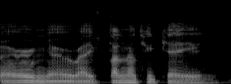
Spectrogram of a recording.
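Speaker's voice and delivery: put-on cartoon dog voice. Asking friends to name a cartoon character, the speaker quotes it in a Droopy voice. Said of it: "What was that cartoon character that used to go?".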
